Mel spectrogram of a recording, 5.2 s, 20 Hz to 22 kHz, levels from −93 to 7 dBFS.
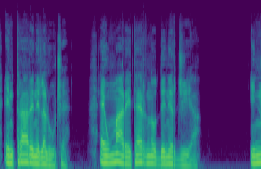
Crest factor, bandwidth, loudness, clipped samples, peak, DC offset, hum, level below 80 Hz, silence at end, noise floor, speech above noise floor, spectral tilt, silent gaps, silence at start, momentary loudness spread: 16 dB; 12 kHz; -21 LUFS; under 0.1%; -6 dBFS; under 0.1%; none; -52 dBFS; 0 s; -72 dBFS; 52 dB; -7 dB/octave; none; 0 s; 12 LU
